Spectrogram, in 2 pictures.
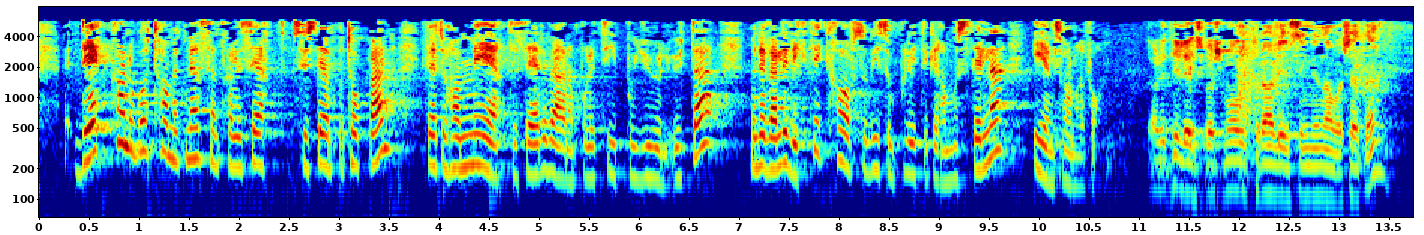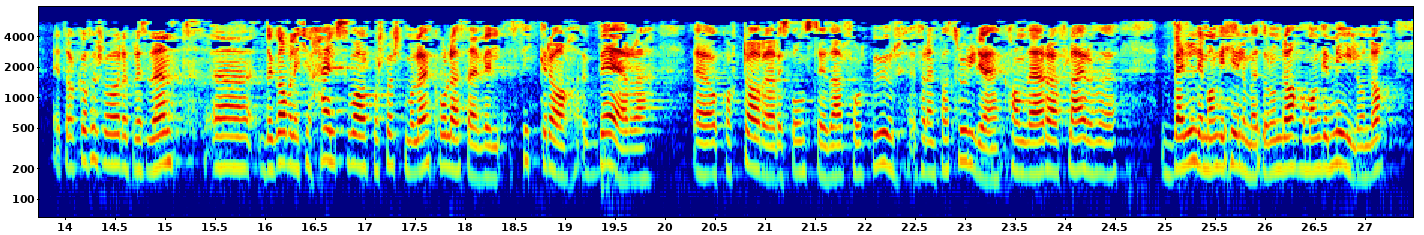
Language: Norwegian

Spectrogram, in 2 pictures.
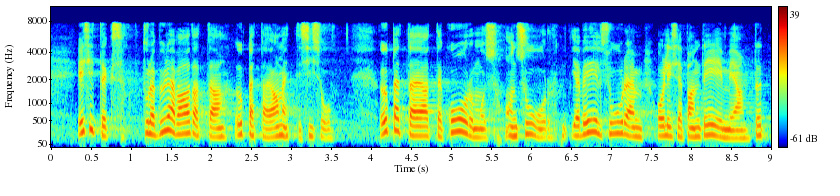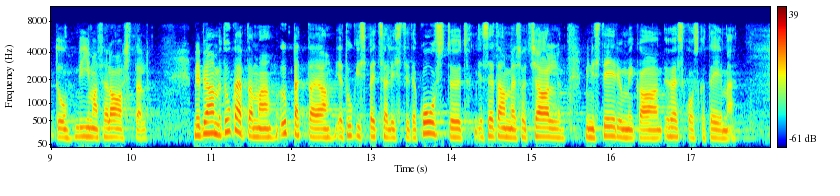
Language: Estonian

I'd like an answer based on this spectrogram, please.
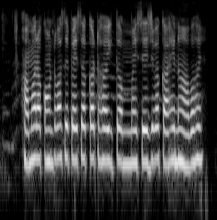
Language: Magahi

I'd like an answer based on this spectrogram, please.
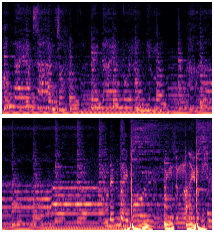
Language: Vietnamese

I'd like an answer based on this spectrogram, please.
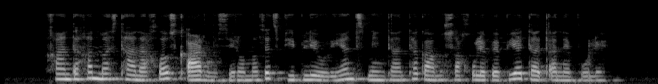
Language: Georgian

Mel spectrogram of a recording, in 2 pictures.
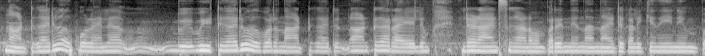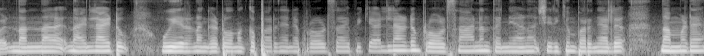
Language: Malayalam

